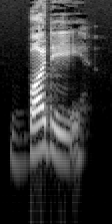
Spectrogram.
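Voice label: "buddy", English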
